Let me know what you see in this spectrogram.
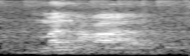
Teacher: نون ساکن کے بعد عین آیا, غنہ نہیں ہوگا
